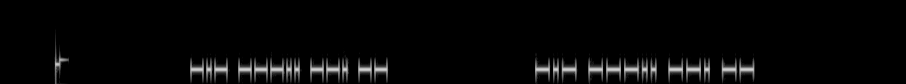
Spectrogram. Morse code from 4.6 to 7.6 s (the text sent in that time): K8GM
